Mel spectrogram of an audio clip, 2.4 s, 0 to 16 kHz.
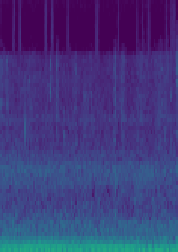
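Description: A Jeep Wrangler Rubicon 392 with an AEV kit and V8 engine cruises along, its deep steady rumble and low drone filling the cabin continuously without any voices.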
